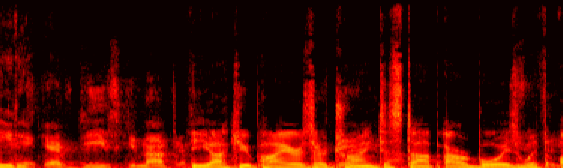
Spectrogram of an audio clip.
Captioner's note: through translator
